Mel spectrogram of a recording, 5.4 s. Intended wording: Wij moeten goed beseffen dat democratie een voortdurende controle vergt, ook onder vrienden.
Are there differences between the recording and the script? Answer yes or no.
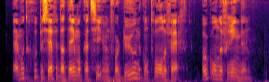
no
